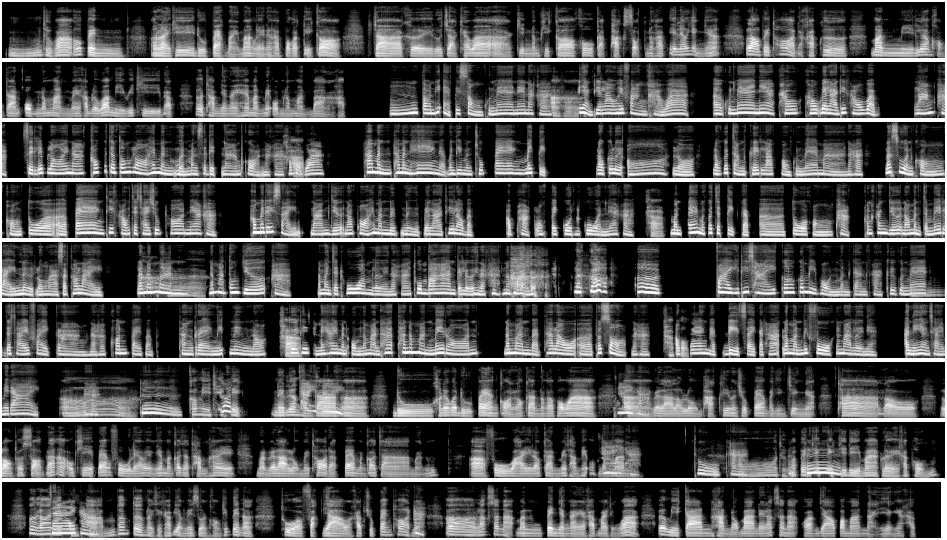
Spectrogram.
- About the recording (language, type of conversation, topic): Thai, podcast, คุณมีความทรงจำเกี่ยวกับมื้ออาหารของครอบครัวที่ประทับใจบ้างไหม?
- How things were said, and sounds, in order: tapping; laugh; laughing while speaking: "แล้วก็"; stressed: "ดีด"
